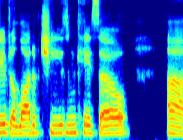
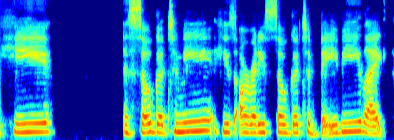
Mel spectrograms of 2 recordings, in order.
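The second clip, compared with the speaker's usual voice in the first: ordinary delivery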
